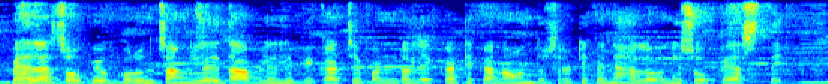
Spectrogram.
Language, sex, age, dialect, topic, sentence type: Marathi, male, 46-50, Standard Marathi, agriculture, statement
